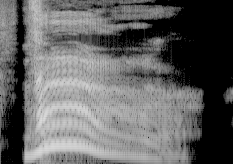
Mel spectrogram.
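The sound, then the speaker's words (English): A single voice imitates a loud car engine with a sustained, buzzy vocal drone that rises slightly, then sinks and fades over under two seconds, fairly loud, with no other sounds. “like this loud engine is so loud where if you're having a conversation with someone, you need to stop having the conversation until this car leaves.”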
